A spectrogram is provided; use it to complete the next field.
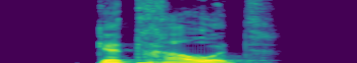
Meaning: past participle of trauen
- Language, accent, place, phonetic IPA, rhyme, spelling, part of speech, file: German, Germany, Berlin, [ɡəˈtʁaʊ̯t], -aʊ̯t, getraut, verb, De-getraut.ogg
